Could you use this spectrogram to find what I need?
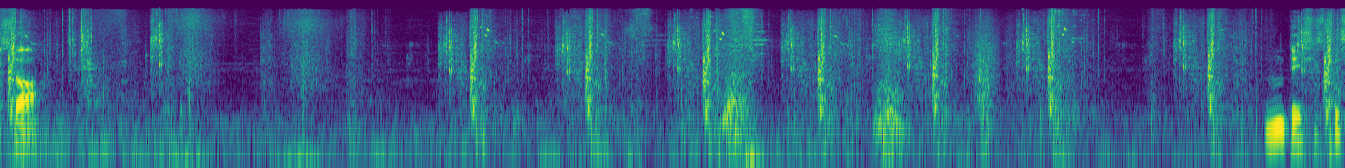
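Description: Swords clash with sharp metallic hits.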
